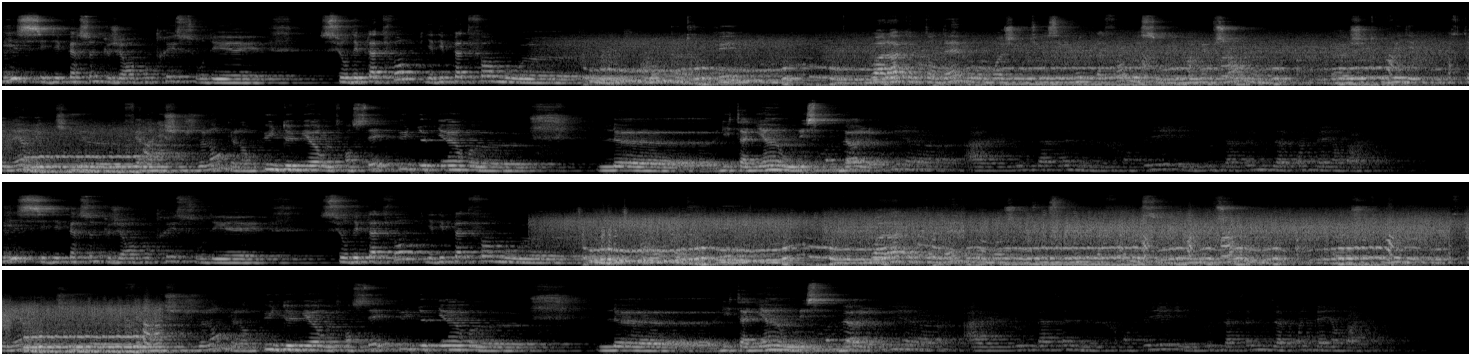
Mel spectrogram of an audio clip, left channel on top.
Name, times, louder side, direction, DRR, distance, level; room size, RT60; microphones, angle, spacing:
voice 1, 0.0-2.9 3.2-6.8 7.2-7.4 8.6-14.2 14.5-20.3 20.6-23.4, left 1 dB, 20° left, 3 dB, 0.7 m, -33 dB
sound 1, 5.3-16.3, right 4 dB, 80° right, 0.5 m, -30 dB
voice 2, 6.4-7.6 18.2-18.6 22.1-28.4, right 1 dB, 55° right, -5 dB, 2.3 m, -45 dB
7.1 x 5.4 x 6.5 m, 1.5 s
head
